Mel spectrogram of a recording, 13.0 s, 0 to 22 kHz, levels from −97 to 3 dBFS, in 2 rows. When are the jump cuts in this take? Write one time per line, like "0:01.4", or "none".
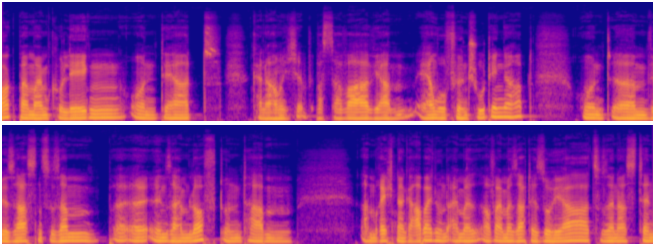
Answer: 0:03.1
